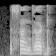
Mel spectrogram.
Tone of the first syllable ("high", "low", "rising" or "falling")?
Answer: falling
